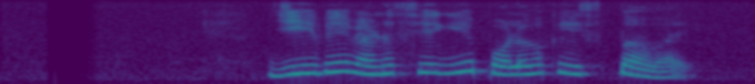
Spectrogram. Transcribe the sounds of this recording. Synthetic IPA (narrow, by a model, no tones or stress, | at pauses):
d͡ʒiːʋeːʋænəsijəɡijəpoləʋəkəisbaʋa̰j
